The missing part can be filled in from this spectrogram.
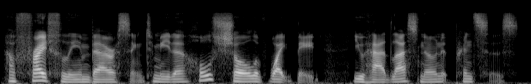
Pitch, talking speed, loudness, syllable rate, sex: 120 Hz, 180 wpm, -22 LUFS, 5.2 syllables/s, male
